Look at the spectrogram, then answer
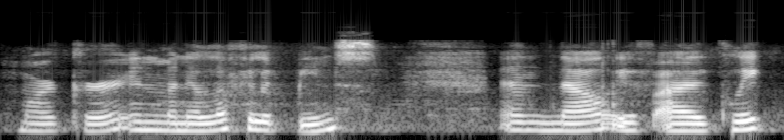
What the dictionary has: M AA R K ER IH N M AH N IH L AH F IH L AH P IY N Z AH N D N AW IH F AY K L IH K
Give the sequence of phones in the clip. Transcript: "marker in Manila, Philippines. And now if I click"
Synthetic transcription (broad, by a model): M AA R K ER IH N M AH N IH L AH F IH L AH P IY N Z AH N D N AW IH F AY K L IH K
